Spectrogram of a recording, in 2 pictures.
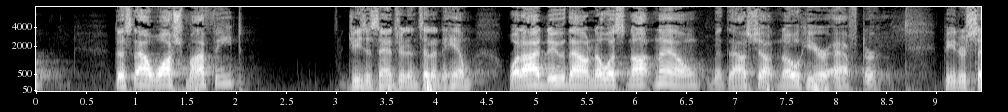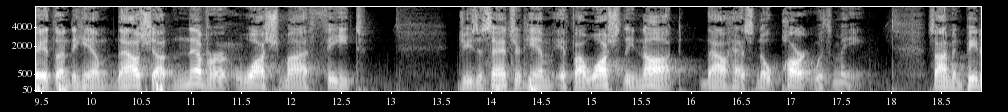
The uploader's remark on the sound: East River Baptist Church Revival Service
